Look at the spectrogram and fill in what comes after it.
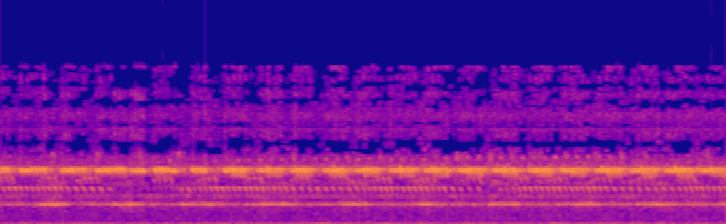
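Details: Crickets (jangkrik) sounding as a traditional rat repellent: a shrill unbroken ringing over fast pulsed trills, with a lower chirp pulsing in quick succession, a dense layered insect chorus throughout.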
